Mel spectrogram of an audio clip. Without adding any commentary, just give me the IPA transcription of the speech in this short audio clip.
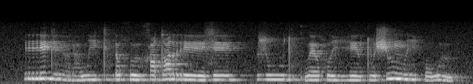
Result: r e d e ɦ a̤ ɾ a̤ w i t i̤ ɾ ʌ χʷ ɯ x u dˤ ʌ r eː z e | z uː d u kʷʼ ɛː χʷ iː ɦ e tʷ ɛ ʃ ɯ ŋʷ iː h o w ɯ

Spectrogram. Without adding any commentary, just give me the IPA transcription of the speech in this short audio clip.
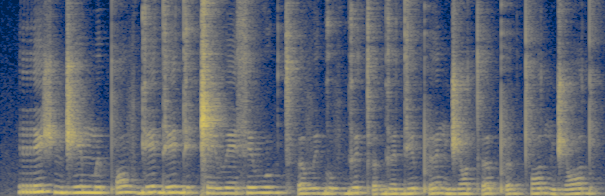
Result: r e˨˦ ʃ n d͡ʒ e˨ m ɘ˨ pʼ ɔ˨˦ v ɡ e˨˦ d e˨˦ d ɪ˨˦ ǁ e˨ v e˨ s ɪ˨˦ v ʊ˨˦ ɡ t͡sʼ ə˨ v ɪ˨ ɡ ʊ˨ v ɡ ɘ˨˦ tʼ ə˨ ɡ ɘ˨ d ɪ˨˦ pʼ ɘ˨˦ n d͡ʒ ɔ˨ tʼ ə˨˦ pʼ ə˨˦ ɡ tʰ ɔ˨˦ d n d͡ʒ ɔ˨˦ d

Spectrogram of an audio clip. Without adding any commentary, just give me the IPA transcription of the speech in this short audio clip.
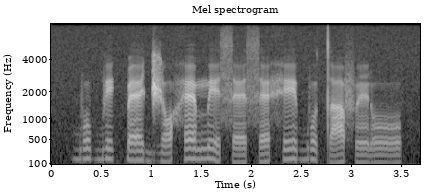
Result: b o˦ b e˦ k͡p ɛ˧ d͡ʒ ɔ˧ h ɛ˦ m e˦˨ s ɛ˨ s ɛ˨˦ h e˦ b o˦˨ t a˨˦ f ɛ̃˧ ɾ o˧

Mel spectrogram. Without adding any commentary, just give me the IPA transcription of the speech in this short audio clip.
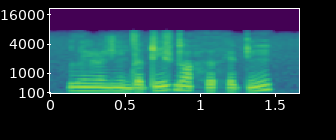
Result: l ĩ ɭ ə̃ ʒ ĩ d a ʈ i z ɖ ɑ̃ h ə h ɛ ʈ ĩ

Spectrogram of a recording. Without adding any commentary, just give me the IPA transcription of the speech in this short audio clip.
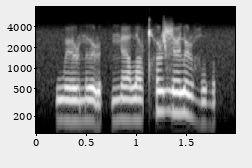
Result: w øː ɭ n ɯː ɭ | ŋ eː lˠ ɯ ɭ qʰ u ɭ ɮ ø l ɯ ɭ ɑ̤ lˠ ṳ

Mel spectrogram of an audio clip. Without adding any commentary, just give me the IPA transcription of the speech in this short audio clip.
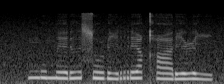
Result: m u m eː ɾ ɨː s u ɽ i r eː qʰ aː ɾ i ɭ i

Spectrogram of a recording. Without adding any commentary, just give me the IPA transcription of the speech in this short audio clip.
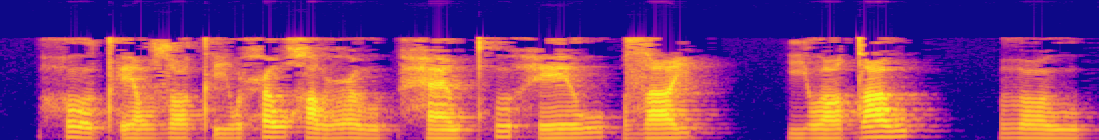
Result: h o tʼ e w zˤ u tʼ i w ħ o w χ ɒ w ʕ u | h æ w kʰ u h e w | zˤ i | j o w dˤ e w | ðˤ u

